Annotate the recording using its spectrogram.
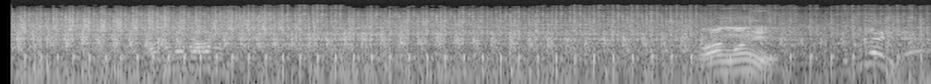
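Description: A boat engine chugs loudly and steadily.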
